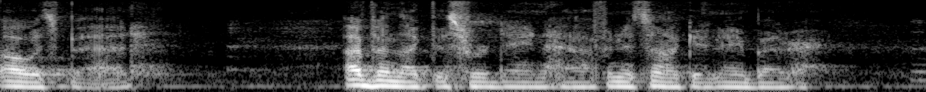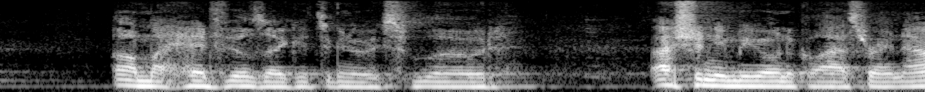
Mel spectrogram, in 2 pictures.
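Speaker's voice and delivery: fake sick moan, low-pitched and quiet.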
